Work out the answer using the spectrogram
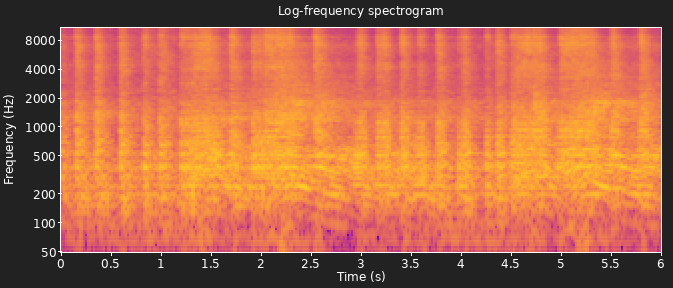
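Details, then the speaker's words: Honda Odyssey FL350 two-stroke with new DG Extreme exhaust and Keihin carburetor on VP racing fuel, first start, choke off: crisp, eager firing with sharp rev blips, no misfire or rattle; normal running, carb idle adjustment still pending. "oh my goodness guys did you hear that it was amazing oh my goodness oh my heart's beating a million miles an hour [Laughter] yes yes oh man you guys it sounded so good"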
